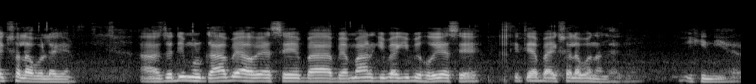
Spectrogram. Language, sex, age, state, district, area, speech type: Assamese, male, 30-45, Assam, Kamrup Metropolitan, urban, spontaneous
